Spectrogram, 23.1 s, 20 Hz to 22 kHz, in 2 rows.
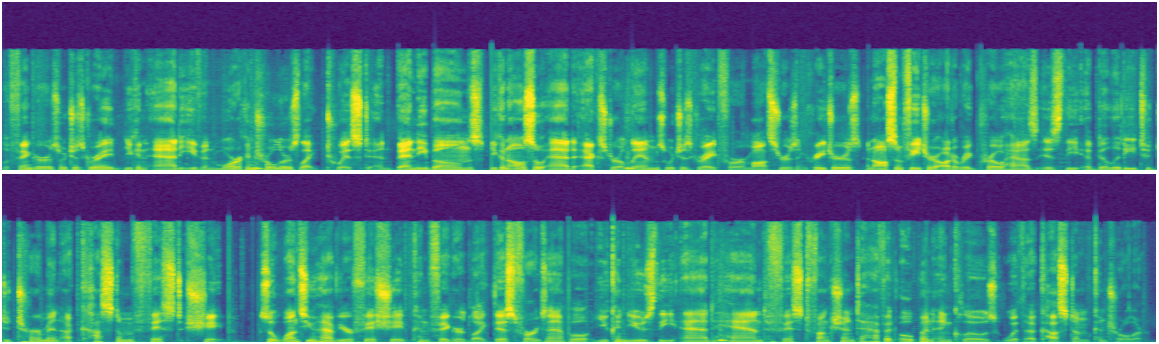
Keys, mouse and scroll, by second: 0.6 s, 2.9-5.7 drag, 6.3-8.5 drag, 9.7 click, 15.5 click, 17.1 drag, 17.9 s, 21.0 click, 21.1-22.4 middle drag.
